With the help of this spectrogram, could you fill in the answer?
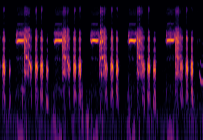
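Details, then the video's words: Repeated partridge call, each phrase opening with a thin high whistle and breaking into a string of rough, chattering lower notes, about five phrases in quick succession. "partridge birds voice"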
